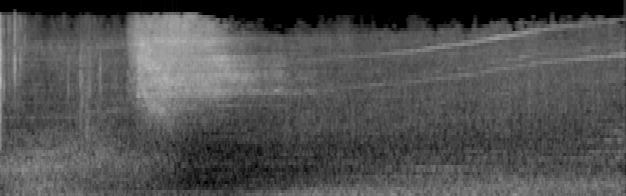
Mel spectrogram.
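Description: Ambient soundtrack sound design: a steady low rumble, with a hissing whoosh about a second in that fades out within about a second, then thin tones that slowly rise in pitch.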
